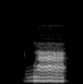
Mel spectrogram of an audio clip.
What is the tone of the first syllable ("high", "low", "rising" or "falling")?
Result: low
